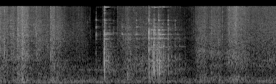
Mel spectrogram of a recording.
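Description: Metal tools clatter onto a hard floor.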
